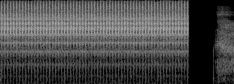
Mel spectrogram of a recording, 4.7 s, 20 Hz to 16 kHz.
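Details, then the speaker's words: Simulated bat heartbeat during flight, rising from resting rate to about 1,000 beats per minute within 1–2 seconds: very fast, regular ticking pulses, then silence and a brief rustle; bat heart rate during flight. "So when they're doing something strenuous like flying, their heart rate gets up to 1,000 beats per minute. And it not only gets up to 1,000 beats per minute, this change happens within 1 to 2 seconds."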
